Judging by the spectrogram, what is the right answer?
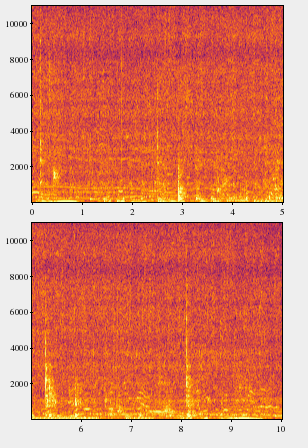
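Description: Sea bream frying in oil with a little butter, a steady crackling sizzle with occasional sharper pops and spatters, close and continuous throughout.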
